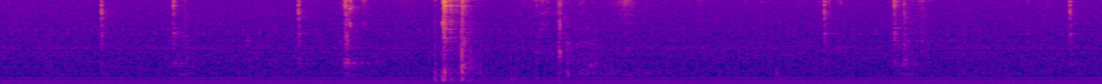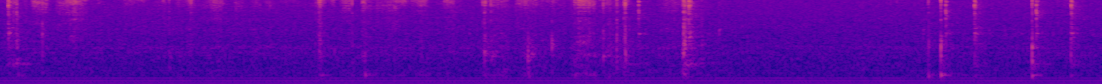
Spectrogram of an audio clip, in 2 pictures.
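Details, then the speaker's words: Paper shredder after repair of run-on and overheating faults, reassembled: the paper-sensor microswitch now snaps back normally each time, small sharp irregular clicks over a steady low motor hum. "I just wanna see if this is clicking back yes it is and you can hear it clicking"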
